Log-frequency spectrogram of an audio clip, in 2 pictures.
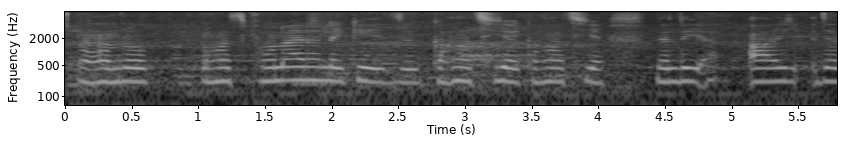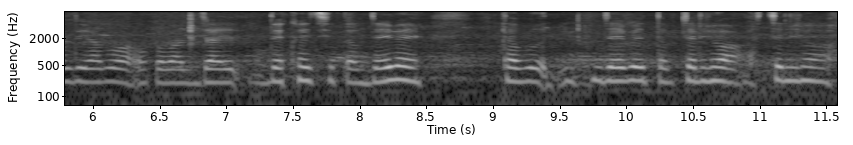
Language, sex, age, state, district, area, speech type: Maithili, female, 18-30, Bihar, Begusarai, rural, spontaneous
